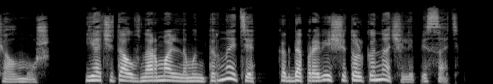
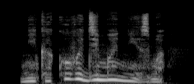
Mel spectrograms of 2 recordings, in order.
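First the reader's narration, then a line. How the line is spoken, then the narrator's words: Muttering. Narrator (Russian): бормотала я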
